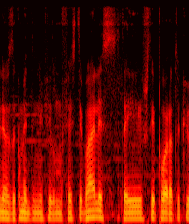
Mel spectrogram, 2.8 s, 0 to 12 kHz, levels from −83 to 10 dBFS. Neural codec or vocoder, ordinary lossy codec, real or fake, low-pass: none; Opus, 32 kbps; real; 10.8 kHz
